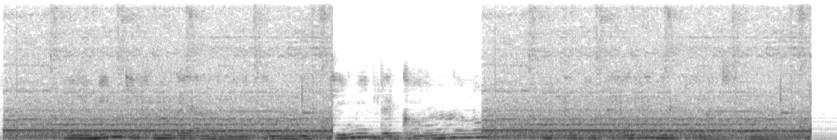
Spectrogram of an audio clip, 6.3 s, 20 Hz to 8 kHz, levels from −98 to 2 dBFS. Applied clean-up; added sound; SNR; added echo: none; Vehicle; 3 dB; reverberation time 0.4 s.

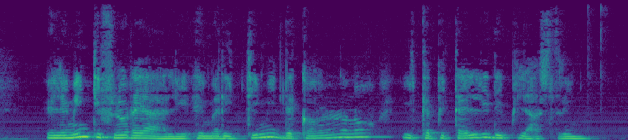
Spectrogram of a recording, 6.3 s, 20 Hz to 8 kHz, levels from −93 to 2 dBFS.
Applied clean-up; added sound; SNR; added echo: none; none; none; none.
